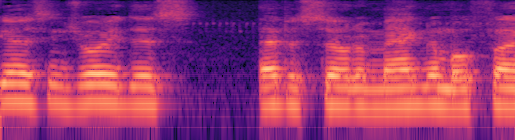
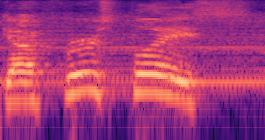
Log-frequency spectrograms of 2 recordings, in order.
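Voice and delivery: relieved excitement; 7 semitones higher, much slower than usual. Real, not acted. Finally wins first place.

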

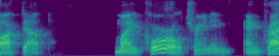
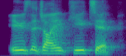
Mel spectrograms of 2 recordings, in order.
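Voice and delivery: put-on louder, higher, slow British-accented question; 7 semitones higher, 7 dB louder than usual. A narrator's reading. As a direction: ask it loudly in a drawn-out British accent. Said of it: "said with a British accent".

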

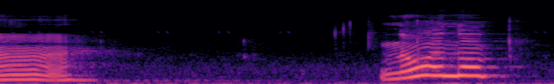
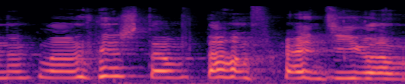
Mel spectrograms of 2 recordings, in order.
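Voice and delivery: normal talking voice

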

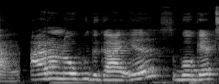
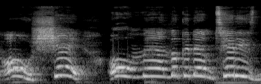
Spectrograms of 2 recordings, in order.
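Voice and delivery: high-pitched imitation of rowdy guys; mock excited hooting; 8 semitones higher than usual. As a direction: mimic guys going wild at a party. Imitates guys going wild.

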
